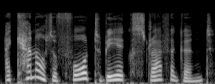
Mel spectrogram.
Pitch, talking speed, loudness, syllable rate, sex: 210 Hz, 165 wpm, -18 LUFS, 5.4 syllables/s, female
